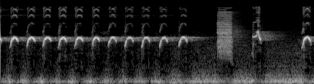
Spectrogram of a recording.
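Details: Ashy drongo song from a lure recording used to start other ashy drongos singing: a rapid, even series of about eleven arched whistled notes, then a harsh scratchy burst and a few further whistles.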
